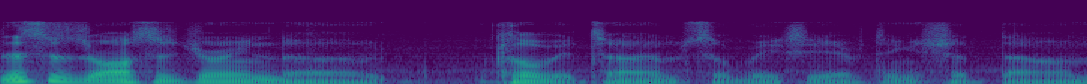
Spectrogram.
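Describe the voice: A man talks at a fairly quick pace. His tone is slightly mellow and his intonation lively.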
